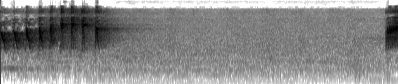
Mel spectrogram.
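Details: Kapas tembak bulbul recorded as a training master for songbirds like cendet, cucak ijo and murai: a rapid high trill of about ten crisp notes in under a second, silence, then an abrupt loud note starting at the end.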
